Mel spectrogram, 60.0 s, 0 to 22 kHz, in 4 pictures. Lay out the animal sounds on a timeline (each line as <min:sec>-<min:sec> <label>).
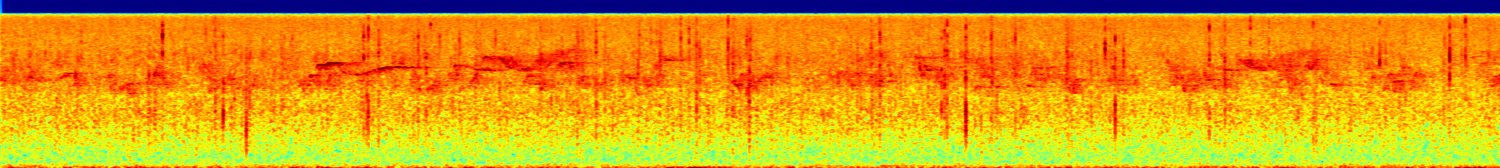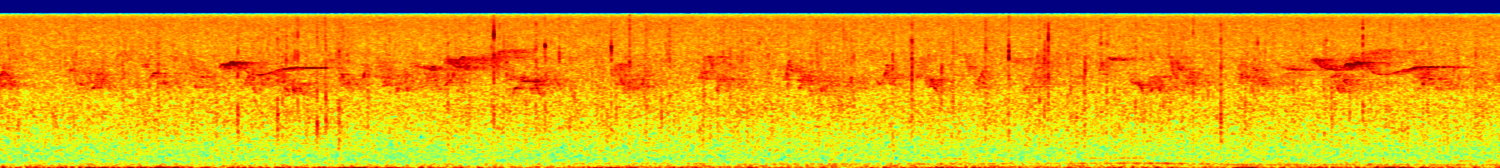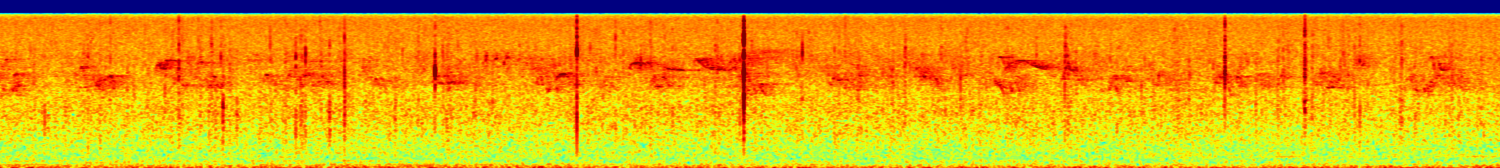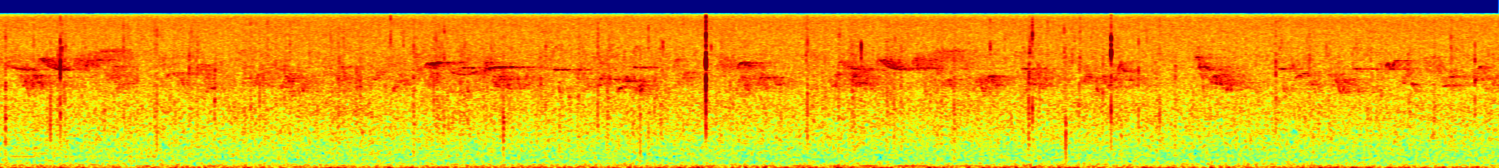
0:00.0-0:12.0 Red-eyed Vireo (Vireo olivaceus)
0:03.1-0:04.3 Eastern Wood-Pewee (Contopus virens)
0:04.4-0:05.8 Black-throated Blue Warbler (Setophaga caerulescens)
0:12.0-0:13.2 Black-throated Blue Warbler (Setophaga caerulescens)
0:12.9-1:00.0 Red-eyed Vireo (Vireo olivaceus)
0:16.9-0:18.4 Eastern Wood-Pewee (Contopus virens)
0:18.9-0:20.4 Black-throated Blue Warbler (Setophaga caerulescens)
0:27.7-0:29.0 Black-throated Blue Warbler (Setophaga caerulescens)
0:28.3-0:29.4 Eastern Wood-Pewee (Contopus virens)
0:36.2-0:38.0 Black-throated Blue Warbler (Setophaga caerulescens)
0:39.9-0:40.8 Eastern Wood-Pewee (Contopus virens)
0:44.8-0:46.4 Black-throated Blue Warbler (Setophaga caerulescens)
0:49.0-0:50.4 Eastern Wood-Pewee (Contopus virens)
0:50.4-0:51.6 Hairy Woodpecker (Dryobates villosus)
0:53.2-0:54.7 Black-throated Blue Warbler (Setophaga caerulescens)
0:57.6-1:00.0 Hairy Woodpecker (Dryobates villosus)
